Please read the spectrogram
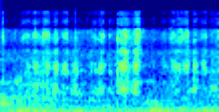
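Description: Felt-tip marker writing on paper: a series of faint, short pen strokes as a word is written out.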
